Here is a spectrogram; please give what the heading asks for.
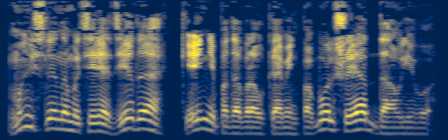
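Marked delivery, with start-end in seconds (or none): none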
